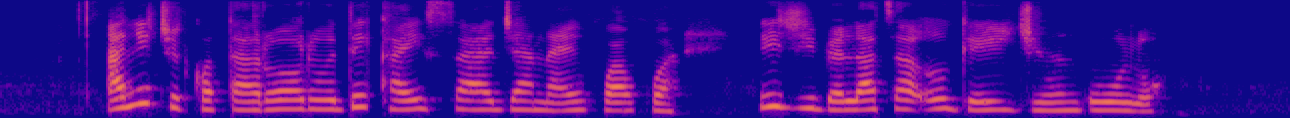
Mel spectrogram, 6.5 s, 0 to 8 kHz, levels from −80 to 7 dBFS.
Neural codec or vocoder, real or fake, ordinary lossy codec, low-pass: codec, 16 kHz, 2 kbps, X-Codec, HuBERT features, trained on general audio; fake; none; none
